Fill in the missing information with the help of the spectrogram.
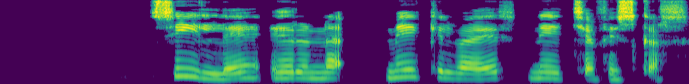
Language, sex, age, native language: Icelandic, female, 30-39, Icelandic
